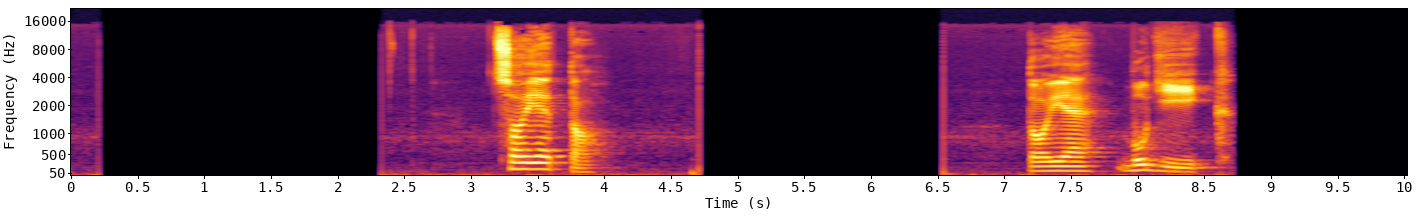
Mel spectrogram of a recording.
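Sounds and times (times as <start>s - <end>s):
faint room hiss: 2.4s - 4.8s, 6.6s - 8.7s.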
